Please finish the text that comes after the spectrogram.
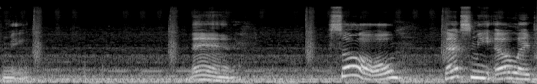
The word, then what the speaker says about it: Elay: So that's me, Elay, pronounced like LA, like the city.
